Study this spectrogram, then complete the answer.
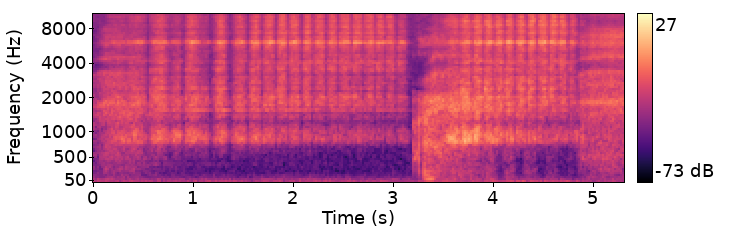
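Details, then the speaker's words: Inline-four valve lapping on an 83 Suzuki GS1100E cylinder head, with lapping compound and tool in cold weather: gritty back-and-forth rasp about two to three times a second, tone changing as the seat is cut; valve lapping grinding. "you can hear that and once again the tone you'll hear a change in the tone"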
